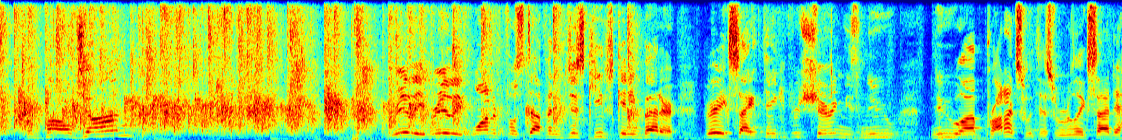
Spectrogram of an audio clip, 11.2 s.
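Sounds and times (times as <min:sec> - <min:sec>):
audience applause: 0:00.0 - 0:05.7
speech: 0:00.3 - 0:01.6, 0:03.9 - 0:11.2.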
